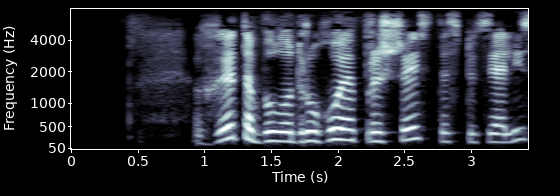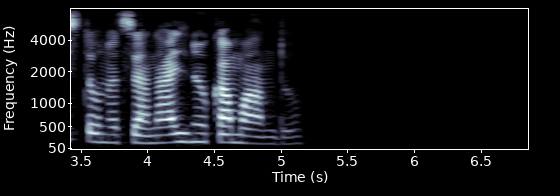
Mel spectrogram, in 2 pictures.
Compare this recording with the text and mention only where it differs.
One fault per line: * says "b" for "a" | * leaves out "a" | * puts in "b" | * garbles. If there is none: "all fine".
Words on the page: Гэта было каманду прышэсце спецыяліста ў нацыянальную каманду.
* says "другое" for "каманду"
